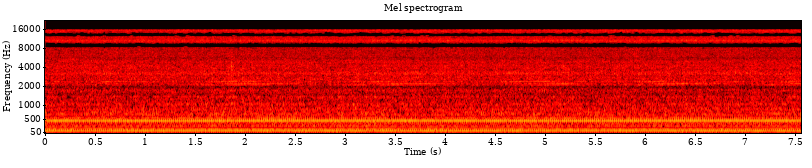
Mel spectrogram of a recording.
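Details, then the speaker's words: Hotpoint Aquarius WMA32 washing machine on test spin: heavy, steady low rumble and droning hum through fast spin; owner suspects broken drum bearings or a broken spider. "at the moment it does sound quite smooth surprisingly but obviously when this gets into spin it will get quite loud"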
